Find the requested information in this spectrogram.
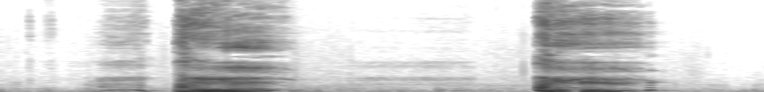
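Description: Two loud, harsh coughs with a rough, barking quality, with a quiet breath in before each; a barking cough.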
